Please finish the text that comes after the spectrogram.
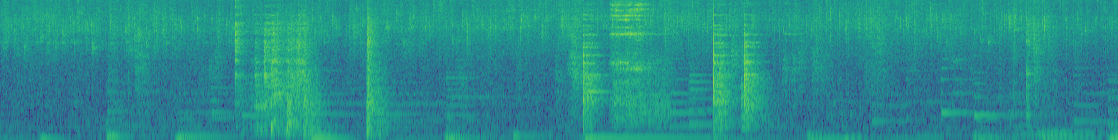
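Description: Browned Salisbury steaks are lifted from a stovetop pan of hot oil onto a plate, with steady sizzling and frying under clinks and scrapes of utensil against pan and plate, plus a few louder bursts of spattering.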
